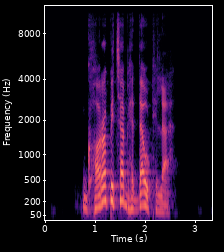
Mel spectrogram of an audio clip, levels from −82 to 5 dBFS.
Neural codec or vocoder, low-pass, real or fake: autoencoder, 48 kHz, 128 numbers a frame, DAC-VAE, trained on Japanese speech; 10.8 kHz; fake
